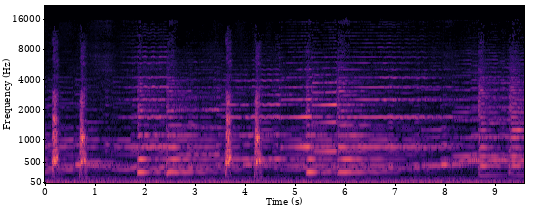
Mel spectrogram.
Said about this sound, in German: also da gibt es sogar einen bellenden Hund.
